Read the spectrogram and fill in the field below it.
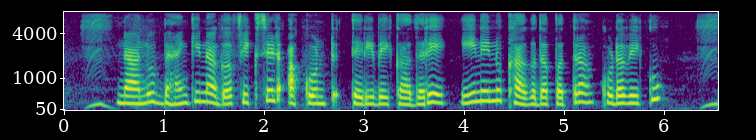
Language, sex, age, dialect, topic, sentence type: Kannada, female, 18-24, Central, banking, question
